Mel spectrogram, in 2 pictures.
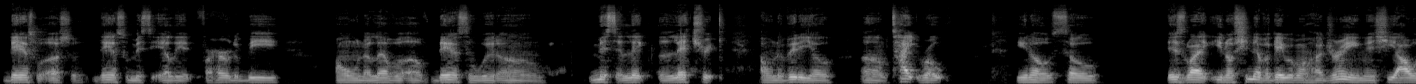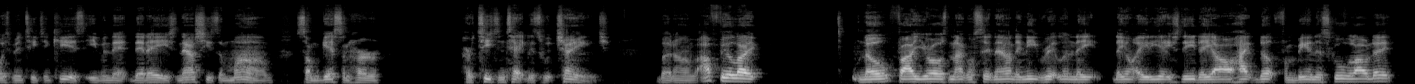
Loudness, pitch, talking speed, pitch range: -26 LUFS, 105 Hz, 195 wpm, 95-115 Hz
